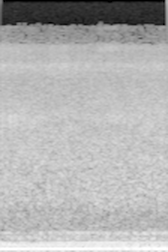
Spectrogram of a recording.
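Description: Steady, loud low rumble of road traffic along a city avenue, with no single vehicle standing out.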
